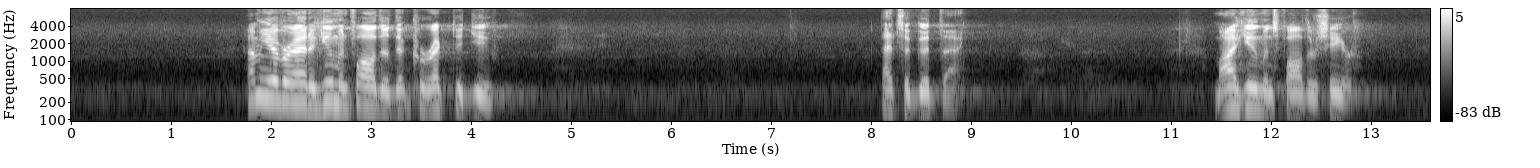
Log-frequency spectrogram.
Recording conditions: large echoing room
